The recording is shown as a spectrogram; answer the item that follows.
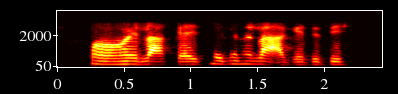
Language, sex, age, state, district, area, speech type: Manipuri, female, 60+, Manipur, Imphal East, urban, conversation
